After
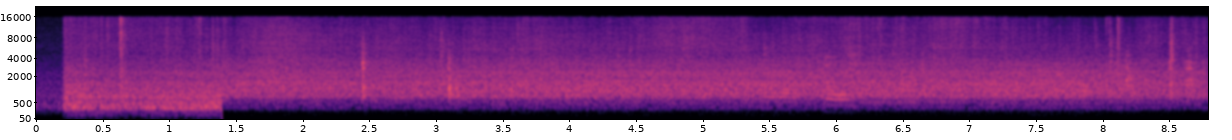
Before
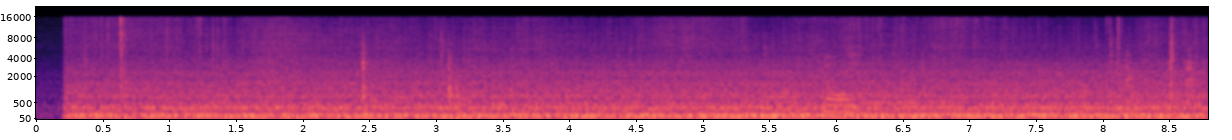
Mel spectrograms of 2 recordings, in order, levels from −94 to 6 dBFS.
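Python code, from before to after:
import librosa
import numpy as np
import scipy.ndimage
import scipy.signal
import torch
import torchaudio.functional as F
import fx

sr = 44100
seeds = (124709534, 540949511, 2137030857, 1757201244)

y = fx.highpass(x, sr, hz=fx.steps((0.0, 390.0), (1.39, 930.0)), slope=24)
y = fx.rider(y, sr, range_db=10, speed_s=0.5)
y = y * 10.0 ** (-2.0 / 20.0)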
